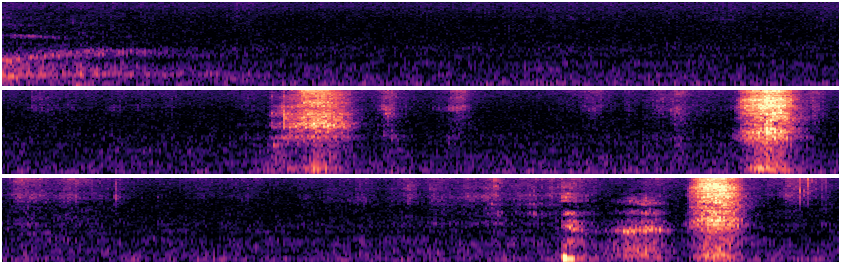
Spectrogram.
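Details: Repeated sneezing: several short, sharp, hissing bursts in a quiet room, about four in quick succession near the end.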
